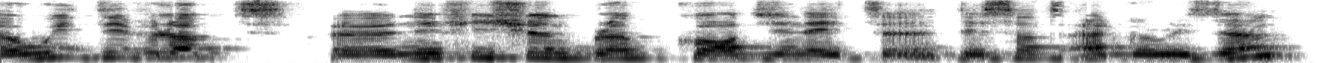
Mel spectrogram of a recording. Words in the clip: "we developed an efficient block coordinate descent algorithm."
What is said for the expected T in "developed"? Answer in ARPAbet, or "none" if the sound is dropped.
T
